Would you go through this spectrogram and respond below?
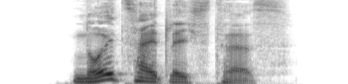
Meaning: strong/mixed nominative/accusative neuter singular superlative degree of neuzeitlich
- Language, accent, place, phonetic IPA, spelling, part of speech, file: German, Germany, Berlin, [ˈnɔɪ̯ˌt͡saɪ̯tlɪçstəs], neuzeitlichstes, adjective, De-neuzeitlichstes.ogg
